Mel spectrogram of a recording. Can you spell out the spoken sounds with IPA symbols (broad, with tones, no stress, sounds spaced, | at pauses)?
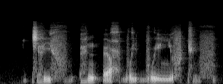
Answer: c ɛ̤˨˥ j f ṳ˩˧ ʔ ɛ̤˥˩ n ʔ ɛ˩˧ ħ b ʊ˩˧ j b u˩˧˩ j ʎ ə˨˥ f c ṳ˦˥ f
